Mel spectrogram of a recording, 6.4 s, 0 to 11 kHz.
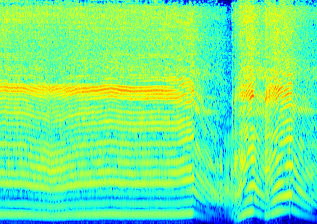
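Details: Stihl MS 194T top-handle chainsaw after muffler mod (inner baffle removed), freshly tuned, cutting red oak: high steady scream through the cut, clean dips and recoveries on throttle blips, no bogging; normal running under load.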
